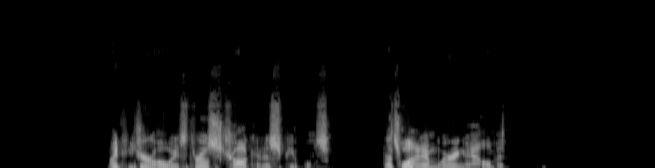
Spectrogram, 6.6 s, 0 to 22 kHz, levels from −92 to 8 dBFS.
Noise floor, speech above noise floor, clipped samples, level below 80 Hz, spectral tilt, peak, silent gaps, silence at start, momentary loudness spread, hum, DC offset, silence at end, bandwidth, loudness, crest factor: under -90 dBFS; over 60 dB; under 0.1%; -74 dBFS; -3.5 dB/octave; -6 dBFS; 3.42-3.82 s; 1.1 s; 10 LU; none; under 0.1%; 1.5 s; 10 kHz; -30 LUFS; 28 dB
